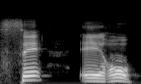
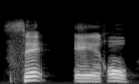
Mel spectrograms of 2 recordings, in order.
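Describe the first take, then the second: Both takes have the same delivery.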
